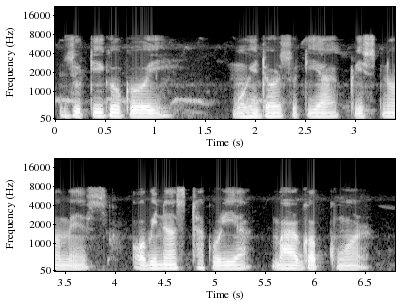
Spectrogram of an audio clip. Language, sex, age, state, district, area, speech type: Assamese, male, 18-30, Assam, Dibrugarh, urban, spontaneous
